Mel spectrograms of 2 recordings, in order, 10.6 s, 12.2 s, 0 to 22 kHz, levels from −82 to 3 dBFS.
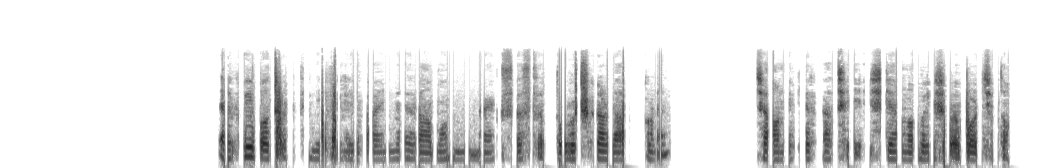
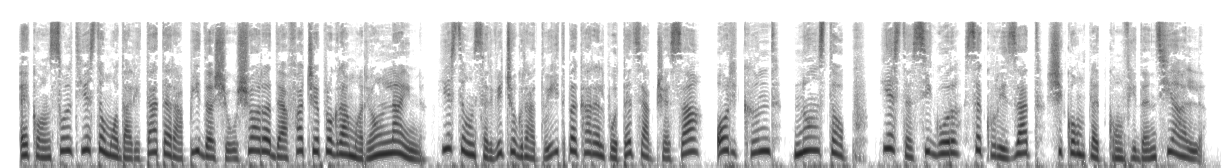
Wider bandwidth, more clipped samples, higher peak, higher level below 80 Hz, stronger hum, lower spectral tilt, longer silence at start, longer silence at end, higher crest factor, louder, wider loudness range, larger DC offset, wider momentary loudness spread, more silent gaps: second, 7.8 kHz vs 14 kHz; neither; first, 0 dBFS vs -4 dBFS; second, -54 dBFS vs -42 dBFS; neither; about the same, -5 dB/octave vs -4.5 dB/octave; first, 2.2 s vs 0.2 s; first, 0.5 s vs 0.2 s; first, 22 dB vs 16 dB; about the same, -20 LUFS vs -20 LUFS; about the same, 2 LU vs 2 LU; neither; first, 12 LU vs 5 LU; first, 6.73-7.57 s, 8.02-8.06 s vs none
